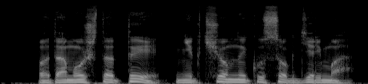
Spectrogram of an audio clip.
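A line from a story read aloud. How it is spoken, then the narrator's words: Calm sorcerer reply. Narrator (Russian): спокойно ответил кудесник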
